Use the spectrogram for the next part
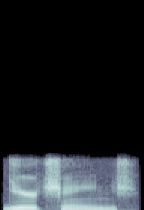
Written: gearchange

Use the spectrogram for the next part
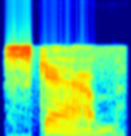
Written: scab

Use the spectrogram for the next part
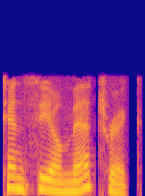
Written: tensiometric

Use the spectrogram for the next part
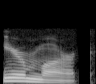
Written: earmark

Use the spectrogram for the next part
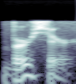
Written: bursar

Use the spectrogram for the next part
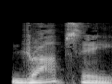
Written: dropsied

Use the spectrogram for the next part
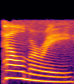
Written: palmary

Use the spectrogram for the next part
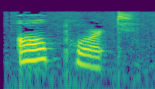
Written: alport

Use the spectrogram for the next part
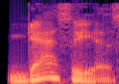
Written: gaseity

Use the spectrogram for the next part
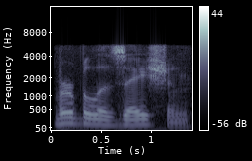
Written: verbalization

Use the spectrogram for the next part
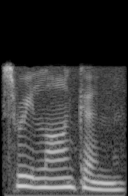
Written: Sri Lankan

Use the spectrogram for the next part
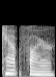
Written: campfire

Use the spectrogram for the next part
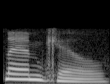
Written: lambkill

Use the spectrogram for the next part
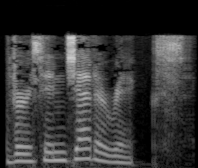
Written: vercingetorix

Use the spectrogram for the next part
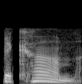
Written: become

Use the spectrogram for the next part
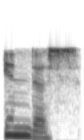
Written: Indus

